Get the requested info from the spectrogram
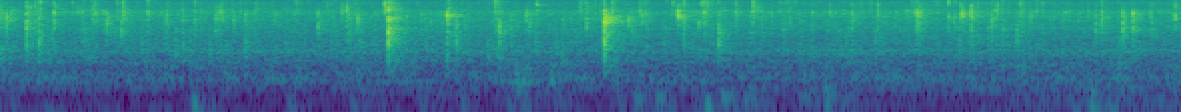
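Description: Raw chapli kabab (a flat minced-meat patty) frying in shallow hot oil in a pan: a steady sizzle with scattered sharp crackling pops, two louder ones near the middle.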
